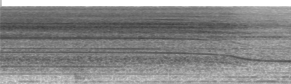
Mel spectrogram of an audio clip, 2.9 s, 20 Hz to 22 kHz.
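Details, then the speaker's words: Portable hot-air soldering blower, speed knob turned up: high whirring motor whine over steady airy hiss, pitch shifting with the knob; small fan runs normally, confirming a DC-DC converter supplying 12 V to the motor. "Seperti mudah-mudahan kedengaran ya bunyi dinamonya. Ini saya putar lebih kencang, semakin kencang."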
